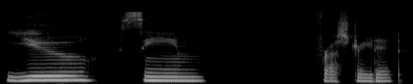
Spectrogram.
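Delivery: slow, soothing, trailing soft; gently name the feeling; soft calm validation. Shown as a demonstration. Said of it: "try something like".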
